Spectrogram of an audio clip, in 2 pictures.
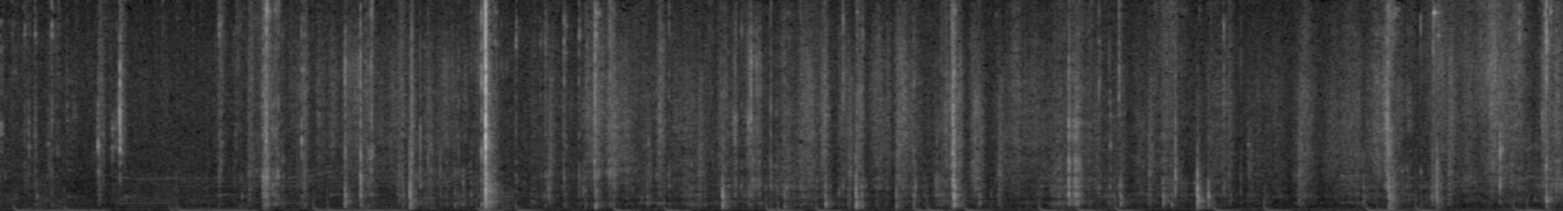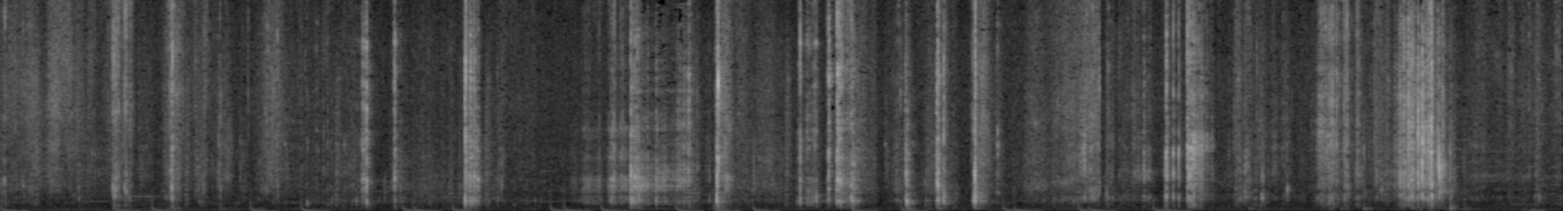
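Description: A small hand blade cutting and tearing through a cheap rubber duck boot: irregular snips, cracks and tearing as the rubber shell, upper and foam lining are sliced apart, busier past the twenty-second mark. Background music runs underneath.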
